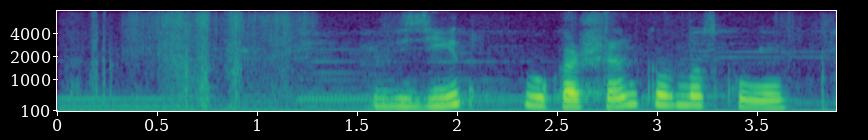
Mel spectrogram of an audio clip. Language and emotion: Russian, neutral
